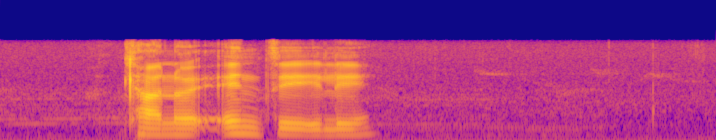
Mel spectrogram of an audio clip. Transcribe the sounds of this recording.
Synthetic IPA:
t͡ɬʰanʊʔen̩t͡sʼɪlɪ

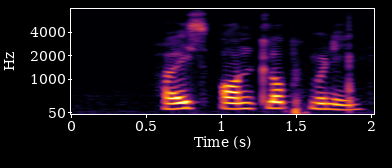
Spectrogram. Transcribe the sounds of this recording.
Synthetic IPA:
hʌjsɔnʈlopmuni

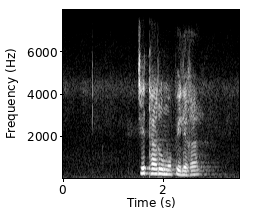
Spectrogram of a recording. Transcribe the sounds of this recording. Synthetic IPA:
t͡ʃʼetʰarʊmʊpʼɪlɪɣa

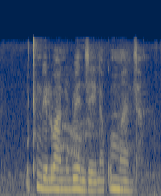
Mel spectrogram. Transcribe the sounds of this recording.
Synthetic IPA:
utʰuŋɡʱɛlwanɔlwɛnd͡ɮʱɛlakʼumaːnd͡ɮʱa

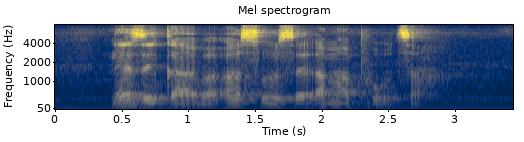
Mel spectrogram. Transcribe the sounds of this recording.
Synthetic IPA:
neziɡ̥ʱaɓaʔasusɛʔamapʰuːt͡sʰa

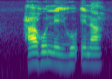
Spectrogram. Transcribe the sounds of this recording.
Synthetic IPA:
haɦʊnehɪɦʊʔɪna

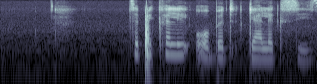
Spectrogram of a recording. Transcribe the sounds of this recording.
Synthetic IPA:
tʰɪpikʰəliʔɔbətɡ̥aləksiz̥

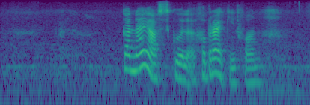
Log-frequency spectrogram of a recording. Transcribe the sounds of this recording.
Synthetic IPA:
kɐnɛjɐsːkuələ̰χəbɾœɥkɦiːrfɐn

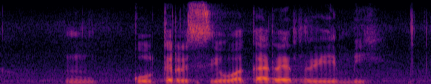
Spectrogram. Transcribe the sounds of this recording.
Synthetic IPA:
ŋ | kutrisiwakaɾiriːmbi

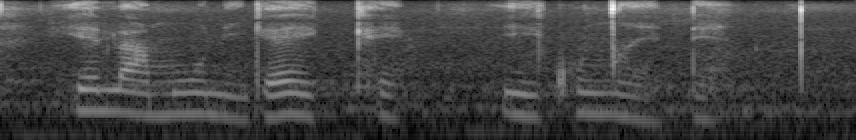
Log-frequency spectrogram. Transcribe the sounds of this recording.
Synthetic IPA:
jɛlamoniŋɡʱɛkʰɛ | ikʼuŋ͡ǀɛːd̥ʱɛ

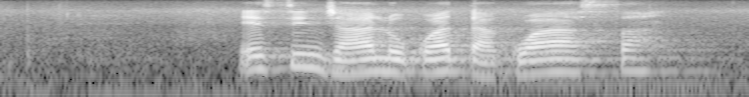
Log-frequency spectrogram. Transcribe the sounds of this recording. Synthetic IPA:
esind͡ʒʱalɔk̬ʼwad̥ʱakʼwaːsa

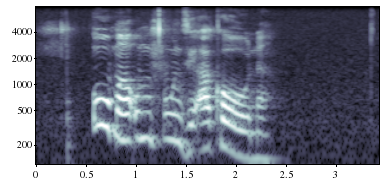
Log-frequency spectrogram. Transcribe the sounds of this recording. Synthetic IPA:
umaum̩fund͡zʱiakʰɔːna

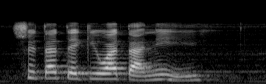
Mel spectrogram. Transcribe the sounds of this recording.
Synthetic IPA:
ʂitatekiwatʼaniɦi

